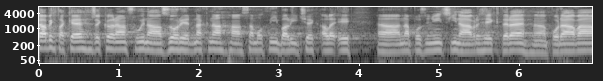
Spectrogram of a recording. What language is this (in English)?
Czech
